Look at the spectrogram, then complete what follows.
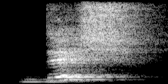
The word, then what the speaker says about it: jde: the Czech language, that when we have a J followed by a consonant at the beginning, we usually don't pronounce that J. It's not necessary and not common. Já jdu. So all of them would be pronounced without J.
